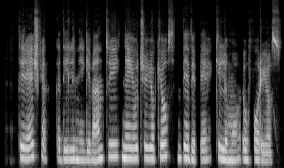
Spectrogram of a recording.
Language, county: Lithuanian, Telšiai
